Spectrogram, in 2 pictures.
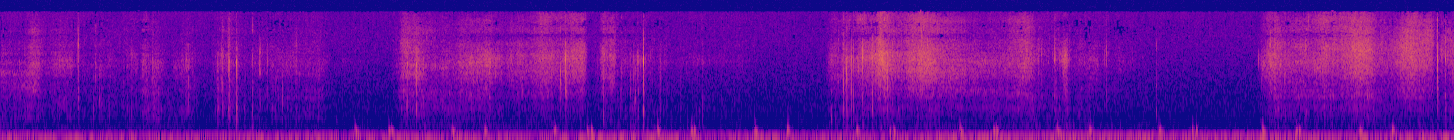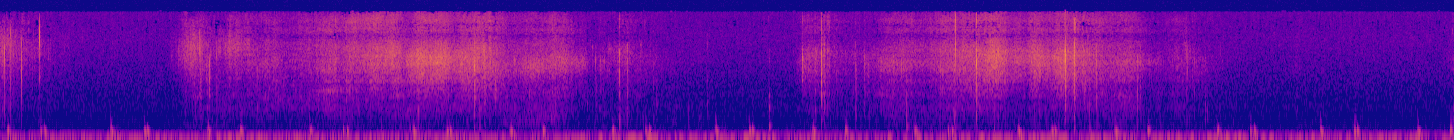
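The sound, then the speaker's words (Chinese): A steady, healthy heartbeat heard through a stethoscope during a check-up: soft, low thuds repeating at an even pace over a constant low hum, with occasional broad whooshing bursts of breath-like noise. “嗯，心跳也没什么问题，看来是一个身体状况很健康的小宝贝呢。”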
